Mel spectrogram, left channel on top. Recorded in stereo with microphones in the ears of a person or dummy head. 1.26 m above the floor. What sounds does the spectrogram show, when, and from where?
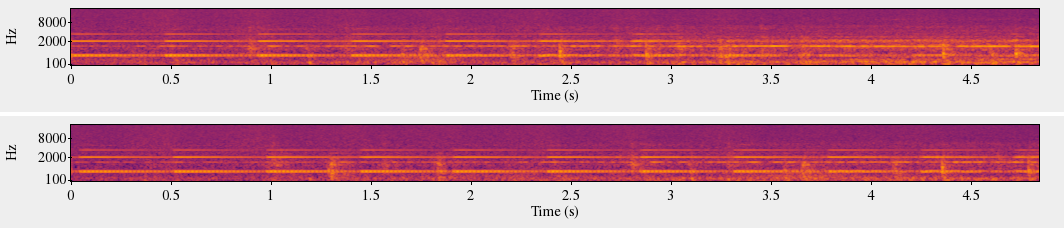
Only background noise.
